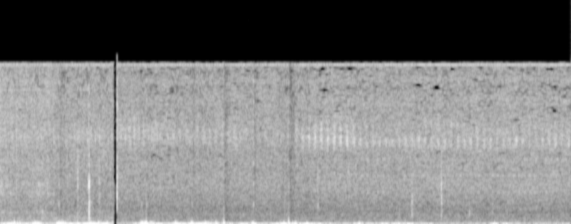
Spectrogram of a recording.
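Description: Wind buffeting an outdoor camera microphone: irregular low rumbling thumps that ease off after about three seconds.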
